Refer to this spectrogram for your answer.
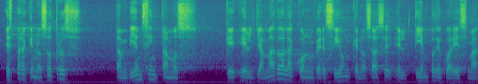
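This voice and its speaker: Through noticeable background noise, a man speaks at a very slow pace with ordinary pitch variation. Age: 70s. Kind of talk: homily.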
